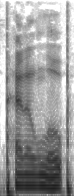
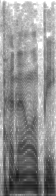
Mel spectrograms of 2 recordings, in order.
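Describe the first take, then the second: First: The name is said letter by letter as spelled. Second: The name is said in its usual way. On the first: The speaker calls it wrong. "She pronounces them like they're spelled in the magazine" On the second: The speaker calls it right. "it's not Penelope Cruz"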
